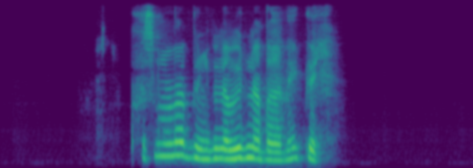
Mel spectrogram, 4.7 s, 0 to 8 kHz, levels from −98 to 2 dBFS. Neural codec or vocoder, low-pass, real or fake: autoencoder, 22.05 kHz, a latent of 192 numbers a frame, VITS, trained on one speaker; 7.2 kHz; fake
